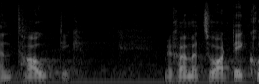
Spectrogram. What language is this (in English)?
Swiss German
